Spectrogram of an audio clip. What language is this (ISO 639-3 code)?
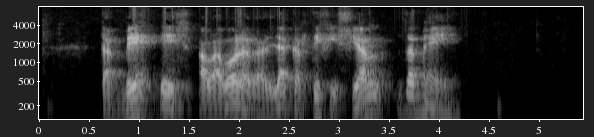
cat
